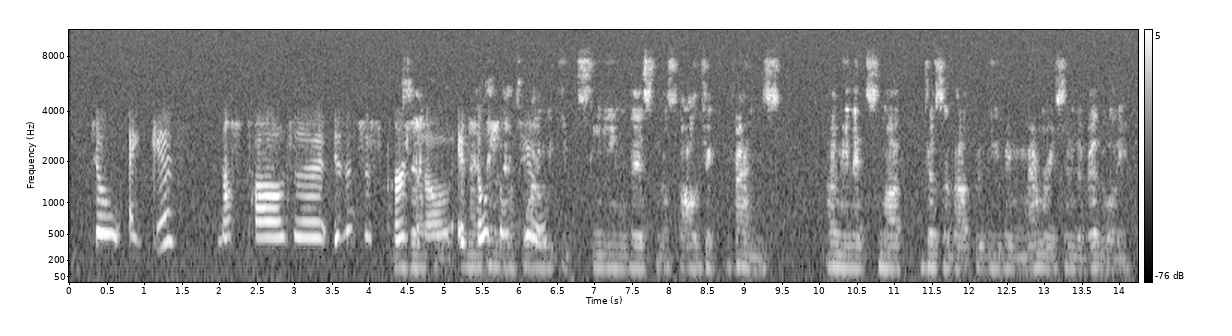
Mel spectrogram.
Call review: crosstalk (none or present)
present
